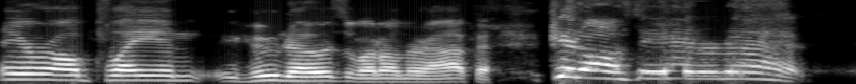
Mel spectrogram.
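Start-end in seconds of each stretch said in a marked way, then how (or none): 2.7-4.0 high, screamed, coach-like yelling. Retelling a head coach yelling at a kid on an ipad; retelling a coach screaming. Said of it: "Started screaming at him".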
